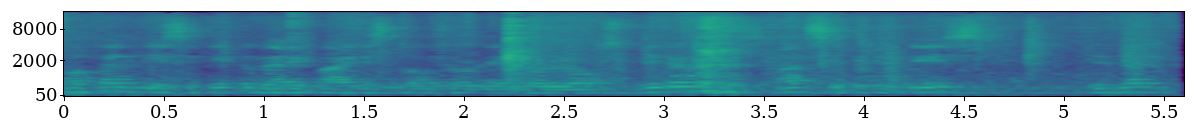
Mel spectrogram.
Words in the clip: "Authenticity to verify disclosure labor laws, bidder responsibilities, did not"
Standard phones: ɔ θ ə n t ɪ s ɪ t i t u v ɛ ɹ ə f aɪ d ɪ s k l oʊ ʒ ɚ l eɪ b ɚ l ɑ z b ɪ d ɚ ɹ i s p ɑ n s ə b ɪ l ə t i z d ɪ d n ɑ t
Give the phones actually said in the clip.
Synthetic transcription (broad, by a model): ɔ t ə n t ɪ s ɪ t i t u v ɛ ɹ ə f aɪ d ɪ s l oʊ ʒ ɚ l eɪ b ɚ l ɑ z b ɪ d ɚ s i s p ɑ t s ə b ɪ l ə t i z d ɪ d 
